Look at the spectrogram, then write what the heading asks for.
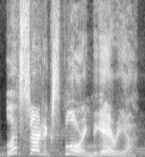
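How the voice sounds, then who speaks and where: A woman playing an earnest, curious young adventurer in a video game, eager and expressive. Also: high-pitched, moderate pace, faint music behind, full character voice.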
